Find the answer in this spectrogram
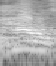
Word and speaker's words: Halley: She was born when Halley's Comet came through, and I researched it. It's Halley, that's how you pronounce it. H-A-L-L-E-Y.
